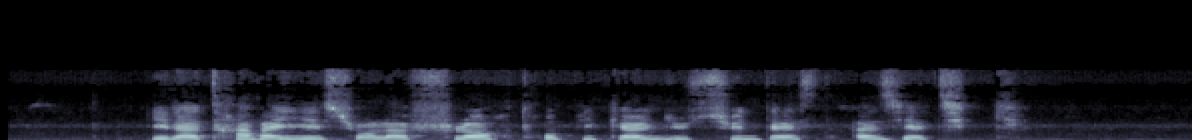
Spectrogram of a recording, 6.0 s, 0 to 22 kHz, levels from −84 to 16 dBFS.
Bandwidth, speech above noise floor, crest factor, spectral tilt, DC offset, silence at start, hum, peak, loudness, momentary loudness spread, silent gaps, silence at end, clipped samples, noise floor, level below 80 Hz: 11.5 kHz; 40 dB; 18 dB; -4.5 dB/octave; under 0.1%; 0.75 s; none; -2 dBFS; -18 LUFS; 9 LU; none; 0.9 s; under 0.1%; -58 dBFS; -62 dBFS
